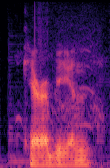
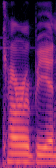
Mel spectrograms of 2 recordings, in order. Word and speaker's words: Caribbean: how to pronounce Caribbean Caribbean okay yeah isn't it I think it's both Caribbean and Caribbean it's both but yeah I think both are correct both the franchises at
